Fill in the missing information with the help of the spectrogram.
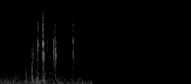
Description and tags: Movimiento Brusco De Arma 4 s
guns, movement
